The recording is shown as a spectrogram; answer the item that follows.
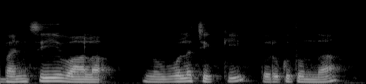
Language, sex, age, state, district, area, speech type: Telugu, male, 30-45, Andhra Pradesh, Kakinada, rural, read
